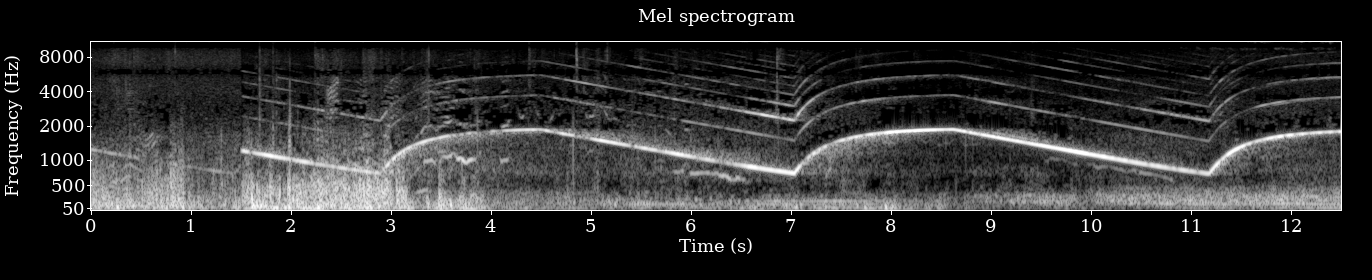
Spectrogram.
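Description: Fire engine siren wailing, starting about a second and a half in. It rises quickly in pitch, then falls slowly, repeating about every four seconds. A low rushing noise fills the first three seconds.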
